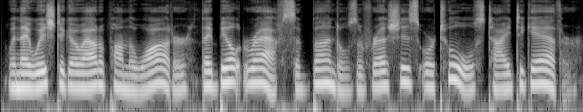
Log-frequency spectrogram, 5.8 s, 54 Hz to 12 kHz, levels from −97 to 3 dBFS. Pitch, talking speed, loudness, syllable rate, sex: 185 Hz, 205 wpm, -17 LUFS, 4.7 syllables/s, female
